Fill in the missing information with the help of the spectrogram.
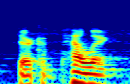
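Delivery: ordinary talk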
